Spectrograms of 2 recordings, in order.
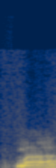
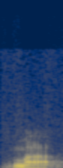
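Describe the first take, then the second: First: Said with the tone meaning mother. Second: Said with the tone meaning seedling. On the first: The word means mother. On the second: The word means a young rice seedling. "jeune pousse de, de blé, de riz"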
